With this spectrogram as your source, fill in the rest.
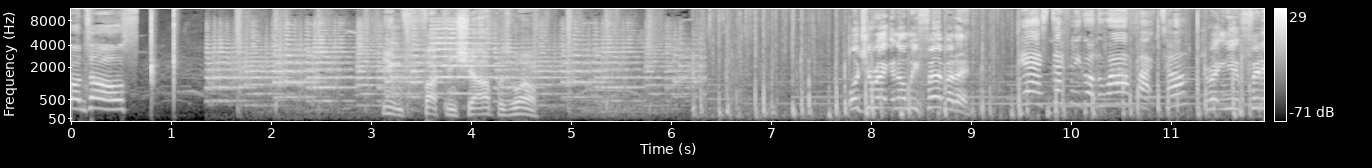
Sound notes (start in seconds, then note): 1.2 trumpets; 4.9 galloping hooves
